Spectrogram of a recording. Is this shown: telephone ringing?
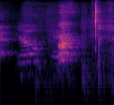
no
